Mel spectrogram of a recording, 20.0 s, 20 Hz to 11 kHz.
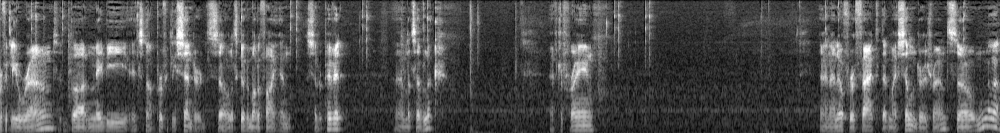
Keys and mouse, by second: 0.7 click, 1.4-2.9 alt+drag, 7.4 click, 8.6 click, 9.5 space, 10.5 f, 12.4 click, 13.0 click, 15.4 w, 16.6-19.4 drag.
